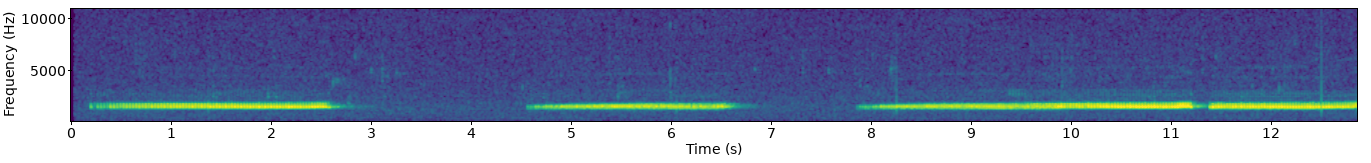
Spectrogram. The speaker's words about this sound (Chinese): 那它最酷的点就是它冬季的时候是它的繁殖季，然后它会躲在一些泥巴地里面叫，然后它的叫声是有点像是那种汪汪汪，类似这样子的叫声，比较奇特一点。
